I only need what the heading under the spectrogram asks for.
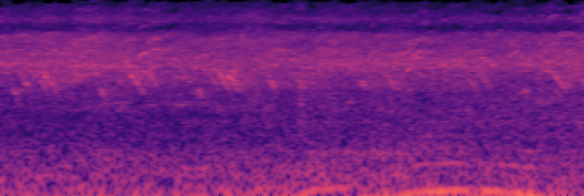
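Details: Hundreds of rainbow lorikeets around their Norfolk Pine roosts at Burleigh Heads Beach, Queensland, before sunrise: massed high chatter with quick falling squawks, plus a low steady tone underneath.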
